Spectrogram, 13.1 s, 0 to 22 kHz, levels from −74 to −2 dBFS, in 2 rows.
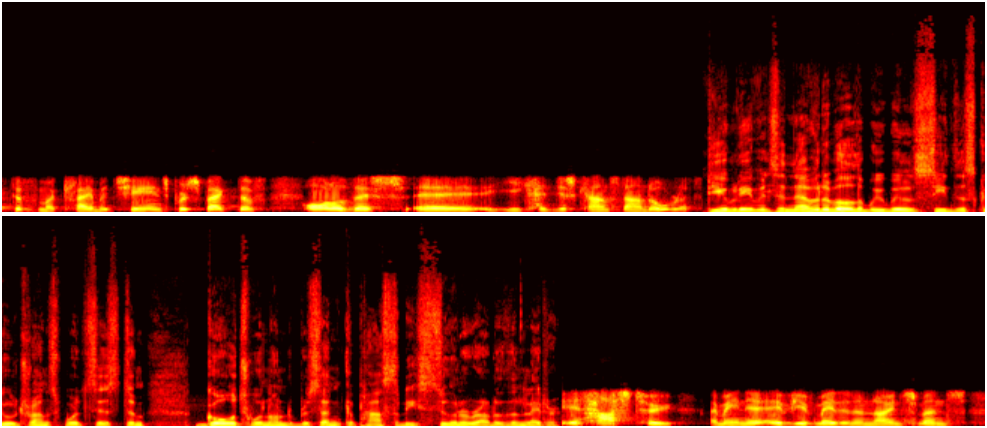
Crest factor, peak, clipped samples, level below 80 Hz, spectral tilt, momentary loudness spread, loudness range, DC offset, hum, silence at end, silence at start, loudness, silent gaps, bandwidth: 20 dB; 0 dBFS; under 0.1%; -48 dBFS; -5 dB/octave; 9 LU; 4 LU; under 0.1%; none; 0 s; 0 s; -21 LUFS; none; 19.5 kHz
